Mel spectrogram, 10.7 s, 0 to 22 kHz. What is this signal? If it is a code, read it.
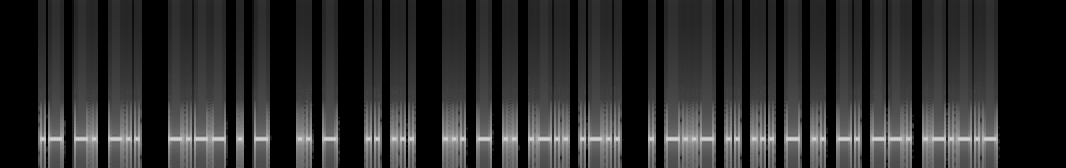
Morse code, heard as a keyed tone, about 28 wpm, 700 Hz. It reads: AND YET IT IS STILL EXISTING.
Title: Sentences from Top 1500 Words 28wpm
